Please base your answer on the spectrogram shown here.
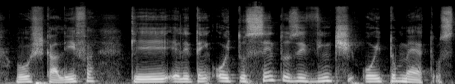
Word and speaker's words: Burj Khalifa: Eu acho que é assim que é a pronúncia, Burj Khalifa, que ele tem 828 metros, tá?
